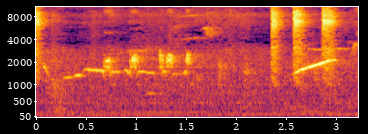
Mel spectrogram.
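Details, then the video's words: White-rumped shama mating call meant for training and luring birds: soft warbled whistles, then loud broadband chacks and a long clear upslurred whistle. "Suara murai batu kawin paling ampuh untuk terapi dan pikat burung agar cepat gacor"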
